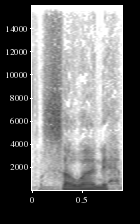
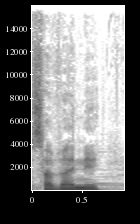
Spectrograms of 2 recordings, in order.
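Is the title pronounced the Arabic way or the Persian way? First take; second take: Arabic; Persian. First: The word is pronounced in an Arabic manner. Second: The word is pronounced in a Persian manner. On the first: "moi je le prononce à l'arabe" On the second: "si c'était la manière persane"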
